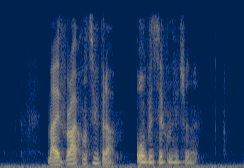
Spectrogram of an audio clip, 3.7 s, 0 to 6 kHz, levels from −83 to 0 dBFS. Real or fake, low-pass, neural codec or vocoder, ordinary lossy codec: fake; 5.4 kHz; autoencoder, 22.05 kHz, a latent of 192 numbers a frame, VITS, trained on many speakers; none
